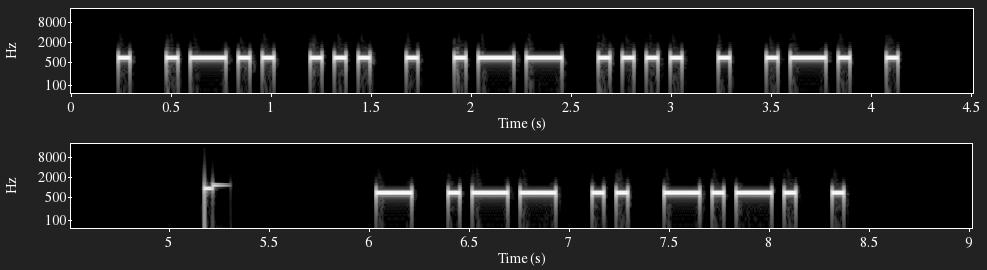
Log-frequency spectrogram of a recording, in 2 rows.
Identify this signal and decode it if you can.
Morse code, heard as a keyed tone, about 20 wpm, 700 Hz. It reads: ELSEWHERE TWICE
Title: Sentences from Top 1600 Words - New Word Drill - 20wpm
